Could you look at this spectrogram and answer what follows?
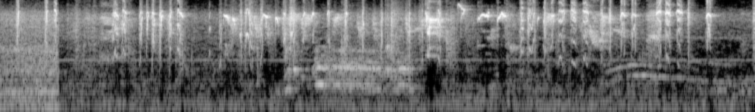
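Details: Black sunbird singing persistently as a master call for reluctant caged birds: fast, tightly packed, high-pitched chatter and ticking bursts, with a few short thin whistles and a faint lower sliding tone near the end.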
